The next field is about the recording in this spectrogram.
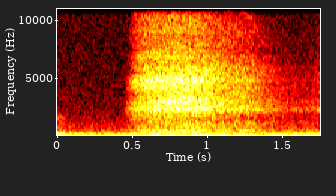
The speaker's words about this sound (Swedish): Och så kan man se till sina andningsvanor. Andas genom näsan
